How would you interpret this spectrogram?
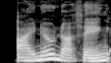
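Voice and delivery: ordinary delivery

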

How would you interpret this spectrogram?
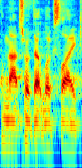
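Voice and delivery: normal talking voice

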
